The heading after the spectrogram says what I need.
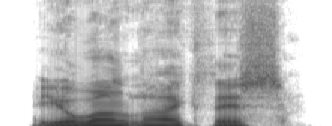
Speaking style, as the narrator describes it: Keitel said to her with a sigh

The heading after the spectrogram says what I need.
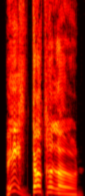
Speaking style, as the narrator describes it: shouted a voice from above them

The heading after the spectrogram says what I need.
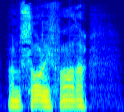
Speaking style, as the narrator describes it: Hiccup mumbled miserably

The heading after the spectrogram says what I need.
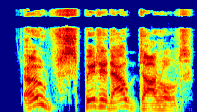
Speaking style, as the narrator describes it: Clinton snapped

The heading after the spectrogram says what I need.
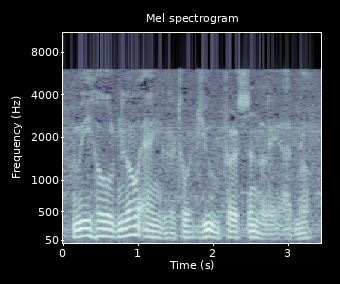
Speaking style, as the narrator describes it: Elegos said calmly

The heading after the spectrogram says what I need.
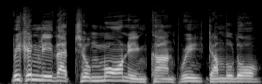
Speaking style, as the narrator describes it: said Sirius harshly

